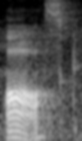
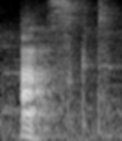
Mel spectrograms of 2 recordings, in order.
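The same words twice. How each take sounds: First: It is said with a southern English accent. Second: It is said with a northern accent. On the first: "the strong R sound I put at the beginning. That's because I'm from the south of England" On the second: "somebody that's from the north"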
